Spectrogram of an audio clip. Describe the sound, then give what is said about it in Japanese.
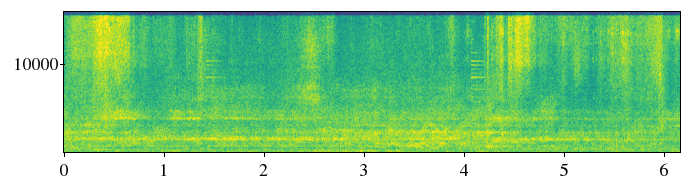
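A train runs steadily alongside, a continuous low roar with rattling wheel and carriage noise that holds at an even, fairly loud level throughout. “あと、横がね、電車でっていう。”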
